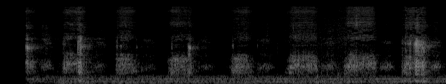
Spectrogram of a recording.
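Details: A dog reverse sneezing, possibly triggered by pollen allergy, gives a quick run of harsh, wheezy snorts drawn in through the nose.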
